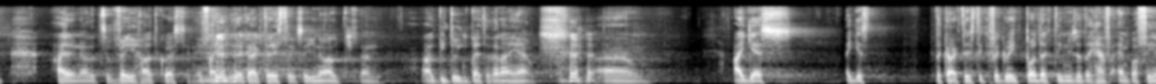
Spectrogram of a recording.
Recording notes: At the Boston stop of the Inside Intercom World Tour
